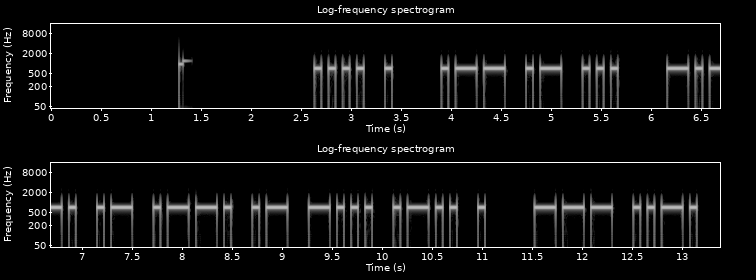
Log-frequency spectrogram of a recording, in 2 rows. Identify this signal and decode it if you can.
Morse code, heard as a keyed tone, about 17 wpm, 700 Hz. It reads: HE WAS CAPABLE OF
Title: Sentences from Top 1200 Words 17wpm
